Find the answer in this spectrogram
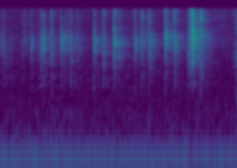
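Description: Typing on a computer keyboard: irregular key clicks, coming faster in the second second.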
